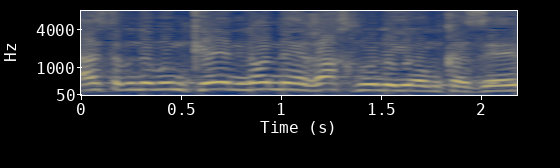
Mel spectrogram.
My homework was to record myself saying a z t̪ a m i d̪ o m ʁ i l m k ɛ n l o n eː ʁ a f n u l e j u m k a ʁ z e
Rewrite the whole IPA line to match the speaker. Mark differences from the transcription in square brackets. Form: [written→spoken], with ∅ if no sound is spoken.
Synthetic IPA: a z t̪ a m i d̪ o m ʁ i [l→∅] m k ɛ n l o n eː ʁ a [f→χ] n u l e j [u→o] m k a [ʁ→∅] z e

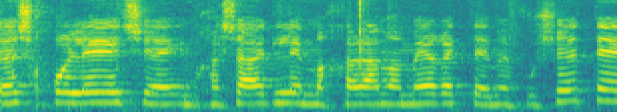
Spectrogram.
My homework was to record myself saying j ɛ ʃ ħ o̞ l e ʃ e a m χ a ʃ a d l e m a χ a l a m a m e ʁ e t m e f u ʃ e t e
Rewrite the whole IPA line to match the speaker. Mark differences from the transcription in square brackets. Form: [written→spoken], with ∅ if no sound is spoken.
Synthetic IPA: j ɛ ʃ [ħ→χ] o̞ l e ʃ e [a→i] m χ a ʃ a d l e m a χ a l a m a m e ʁ e t m e f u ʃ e t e

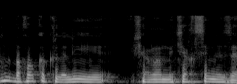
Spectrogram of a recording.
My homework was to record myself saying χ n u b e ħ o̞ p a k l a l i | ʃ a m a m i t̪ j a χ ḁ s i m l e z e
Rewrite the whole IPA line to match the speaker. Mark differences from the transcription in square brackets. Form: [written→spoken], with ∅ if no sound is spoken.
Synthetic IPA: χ n u b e [ħ→χ] o̞ [p→k] a k l a l i | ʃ a m a m i t̪ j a χ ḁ s i m l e z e

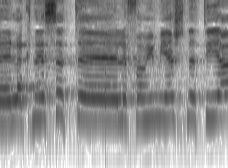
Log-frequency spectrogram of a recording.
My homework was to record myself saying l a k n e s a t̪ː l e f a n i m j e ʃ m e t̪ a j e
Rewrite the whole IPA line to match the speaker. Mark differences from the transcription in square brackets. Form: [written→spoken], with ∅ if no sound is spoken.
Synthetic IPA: l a k n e s [a→e] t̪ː l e f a [n→m] i m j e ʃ [m→n] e t̪ [a→i] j [e→a]

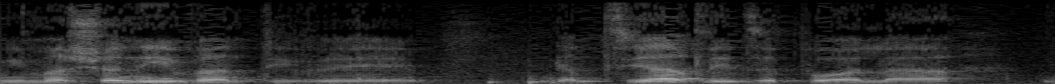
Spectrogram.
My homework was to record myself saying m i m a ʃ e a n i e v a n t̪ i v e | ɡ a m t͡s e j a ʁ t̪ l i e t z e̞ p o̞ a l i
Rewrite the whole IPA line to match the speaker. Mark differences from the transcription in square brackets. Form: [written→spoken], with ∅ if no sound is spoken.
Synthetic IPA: m i m a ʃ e a n i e v a n t̪ i v e | ɡ a m t͡s [e→i] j a ʁ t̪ l i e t z e̞ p o̞ a l [i→a]

